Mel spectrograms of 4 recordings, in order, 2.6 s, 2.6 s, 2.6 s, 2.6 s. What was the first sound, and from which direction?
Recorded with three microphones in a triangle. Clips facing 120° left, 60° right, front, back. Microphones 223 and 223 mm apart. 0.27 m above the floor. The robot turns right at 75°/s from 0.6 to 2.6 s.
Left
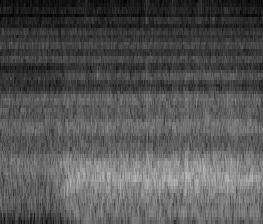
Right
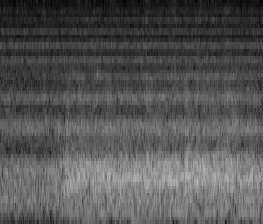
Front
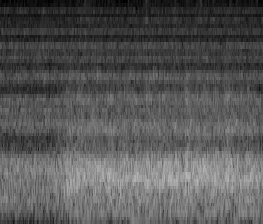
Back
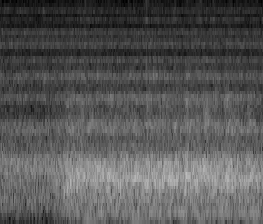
Only background noise.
